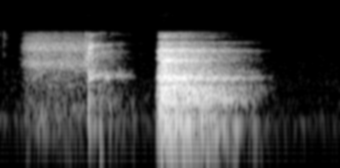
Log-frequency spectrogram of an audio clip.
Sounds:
Sigh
